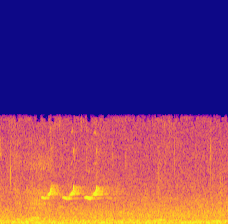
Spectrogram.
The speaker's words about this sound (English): What a birdie bird sound. My birdies.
